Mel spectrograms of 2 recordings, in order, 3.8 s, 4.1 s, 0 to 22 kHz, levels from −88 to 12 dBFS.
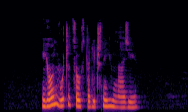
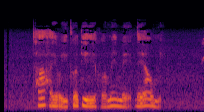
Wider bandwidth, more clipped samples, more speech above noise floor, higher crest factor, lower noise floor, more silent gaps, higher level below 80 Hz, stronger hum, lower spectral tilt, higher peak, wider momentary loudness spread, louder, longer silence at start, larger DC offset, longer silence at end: about the same, 11 kHz vs 10 kHz; neither; first, 50 dB vs 25 dB; about the same, 20 dB vs 18 dB; first, -75 dBFS vs -47 dBFS; neither; second, -84 dBFS vs -72 dBFS; neither; first, -6 dB/octave vs -4 dB/octave; second, -8 dBFS vs -4 dBFS; about the same, 9 LU vs 8 LU; second, -26 LUFS vs -22 LUFS; first, 0.85 s vs 0.15 s; neither; first, 1 s vs 0 s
